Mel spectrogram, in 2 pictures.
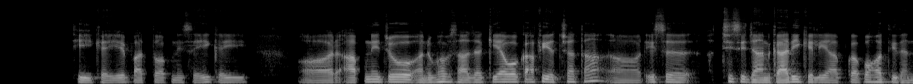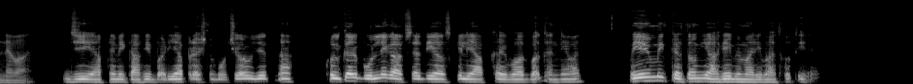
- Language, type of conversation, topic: Hindi, podcast, इंटरनेट पर फेक न्यूज़ से निपटने के तरीके
- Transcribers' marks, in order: tapping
